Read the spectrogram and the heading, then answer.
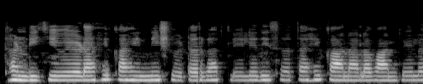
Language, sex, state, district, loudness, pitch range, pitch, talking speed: Marathi, female, Maharashtra, Mumbai Suburban, -18 LUFS, 195-200 Hz, 200 Hz, 140 wpm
